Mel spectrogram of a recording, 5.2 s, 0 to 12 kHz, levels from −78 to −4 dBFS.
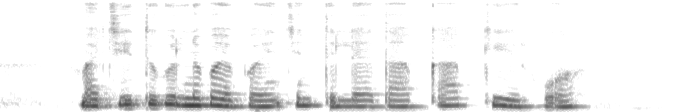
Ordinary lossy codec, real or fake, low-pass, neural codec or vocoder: none; real; 10.8 kHz; none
